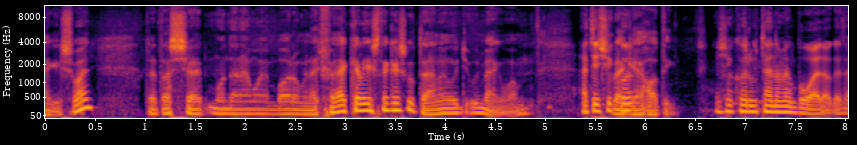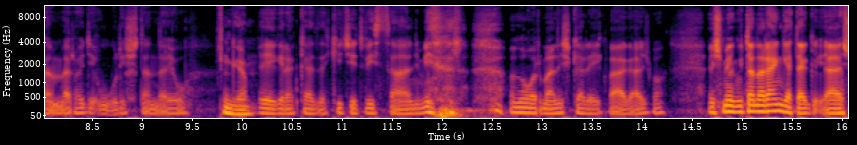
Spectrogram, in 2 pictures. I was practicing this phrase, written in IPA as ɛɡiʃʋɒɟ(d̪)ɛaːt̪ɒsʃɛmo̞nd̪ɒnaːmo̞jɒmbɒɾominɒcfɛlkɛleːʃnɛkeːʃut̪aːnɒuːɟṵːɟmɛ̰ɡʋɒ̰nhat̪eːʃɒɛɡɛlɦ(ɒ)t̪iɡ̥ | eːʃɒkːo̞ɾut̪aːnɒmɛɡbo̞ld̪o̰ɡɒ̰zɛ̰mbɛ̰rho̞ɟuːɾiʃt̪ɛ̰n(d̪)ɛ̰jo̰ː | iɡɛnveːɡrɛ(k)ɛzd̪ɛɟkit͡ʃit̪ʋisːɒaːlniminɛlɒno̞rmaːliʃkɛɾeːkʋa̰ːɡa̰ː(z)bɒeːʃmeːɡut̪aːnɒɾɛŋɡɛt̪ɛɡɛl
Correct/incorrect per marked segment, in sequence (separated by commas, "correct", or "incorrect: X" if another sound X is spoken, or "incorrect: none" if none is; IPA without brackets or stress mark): incorrect: t̪, correct, correct, correct, incorrect: ʒ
